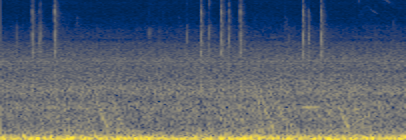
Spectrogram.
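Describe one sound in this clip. Short laser blasts fire in a video game.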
